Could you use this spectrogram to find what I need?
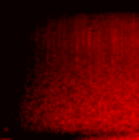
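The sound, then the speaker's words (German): Heavy rain pours down outdoors beside a riverside wall. The faint, dense hiss swells over the first second and then holds steady and unbroken. “Es regnet in Strömen. Ich bin schon komplett durchnässt.”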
